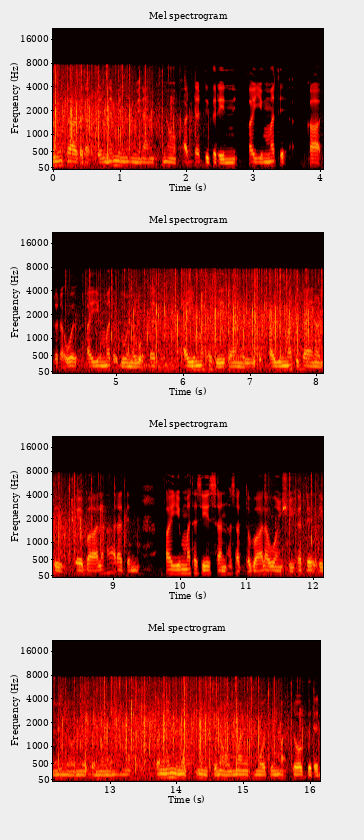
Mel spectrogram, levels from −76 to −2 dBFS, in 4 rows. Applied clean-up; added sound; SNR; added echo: none; Applause / Crowd; 2 dB; none.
